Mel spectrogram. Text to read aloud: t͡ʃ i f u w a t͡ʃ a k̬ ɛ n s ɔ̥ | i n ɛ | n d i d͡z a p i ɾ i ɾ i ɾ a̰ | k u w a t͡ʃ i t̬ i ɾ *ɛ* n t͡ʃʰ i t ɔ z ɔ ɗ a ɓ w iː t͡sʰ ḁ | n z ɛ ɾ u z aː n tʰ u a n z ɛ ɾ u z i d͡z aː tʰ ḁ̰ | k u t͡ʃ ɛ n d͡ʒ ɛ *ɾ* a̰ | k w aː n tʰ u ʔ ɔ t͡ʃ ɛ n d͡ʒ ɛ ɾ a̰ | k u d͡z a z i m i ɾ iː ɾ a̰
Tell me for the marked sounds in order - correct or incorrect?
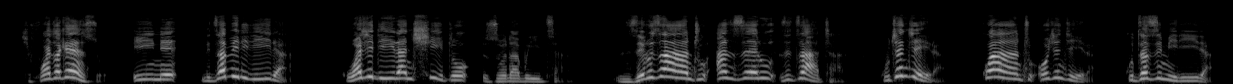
incorrect: a, correct

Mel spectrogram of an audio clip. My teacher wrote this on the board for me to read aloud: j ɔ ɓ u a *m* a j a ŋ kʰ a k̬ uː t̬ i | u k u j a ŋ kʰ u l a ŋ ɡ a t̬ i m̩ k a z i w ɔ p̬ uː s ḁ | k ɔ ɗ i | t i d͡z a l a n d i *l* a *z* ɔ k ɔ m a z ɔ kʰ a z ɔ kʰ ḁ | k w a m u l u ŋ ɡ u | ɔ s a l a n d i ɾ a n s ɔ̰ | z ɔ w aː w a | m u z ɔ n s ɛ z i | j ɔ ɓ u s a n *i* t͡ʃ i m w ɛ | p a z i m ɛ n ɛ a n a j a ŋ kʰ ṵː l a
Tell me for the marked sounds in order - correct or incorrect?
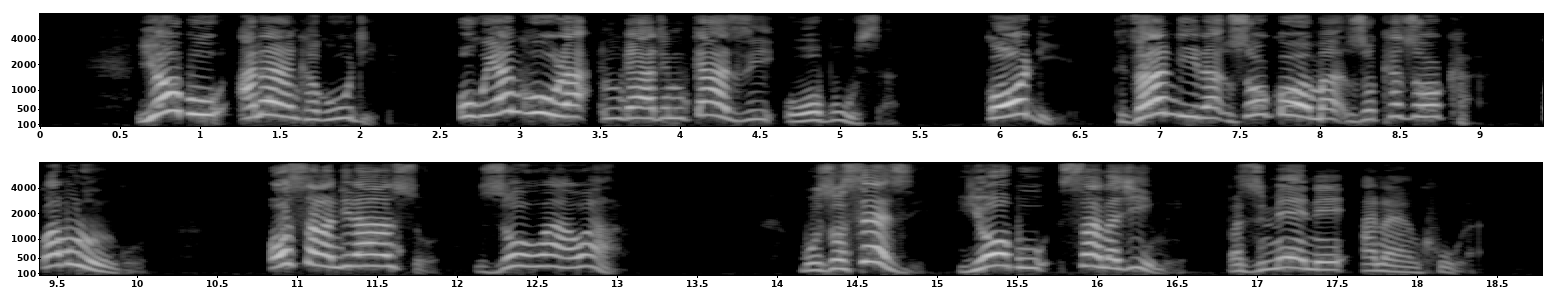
incorrect: n, incorrect: ɾ, correct, incorrect: a

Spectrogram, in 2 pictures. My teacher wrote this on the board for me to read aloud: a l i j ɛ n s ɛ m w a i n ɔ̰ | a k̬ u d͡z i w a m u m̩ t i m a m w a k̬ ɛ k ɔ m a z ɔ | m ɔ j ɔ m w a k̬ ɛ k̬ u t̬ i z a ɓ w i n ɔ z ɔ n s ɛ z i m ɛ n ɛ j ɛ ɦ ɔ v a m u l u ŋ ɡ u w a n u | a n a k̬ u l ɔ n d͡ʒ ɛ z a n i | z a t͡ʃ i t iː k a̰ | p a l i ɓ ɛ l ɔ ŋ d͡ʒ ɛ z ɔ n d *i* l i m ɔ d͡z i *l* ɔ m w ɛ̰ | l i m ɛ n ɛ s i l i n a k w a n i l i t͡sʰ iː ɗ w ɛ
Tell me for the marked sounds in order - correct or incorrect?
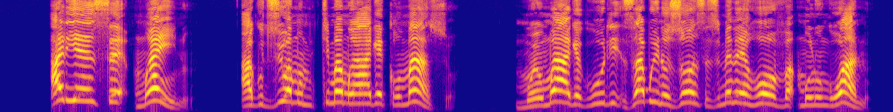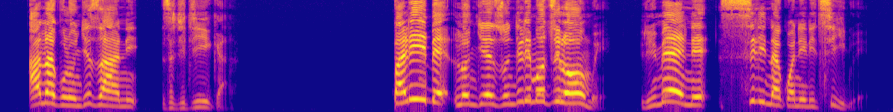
correct, correct

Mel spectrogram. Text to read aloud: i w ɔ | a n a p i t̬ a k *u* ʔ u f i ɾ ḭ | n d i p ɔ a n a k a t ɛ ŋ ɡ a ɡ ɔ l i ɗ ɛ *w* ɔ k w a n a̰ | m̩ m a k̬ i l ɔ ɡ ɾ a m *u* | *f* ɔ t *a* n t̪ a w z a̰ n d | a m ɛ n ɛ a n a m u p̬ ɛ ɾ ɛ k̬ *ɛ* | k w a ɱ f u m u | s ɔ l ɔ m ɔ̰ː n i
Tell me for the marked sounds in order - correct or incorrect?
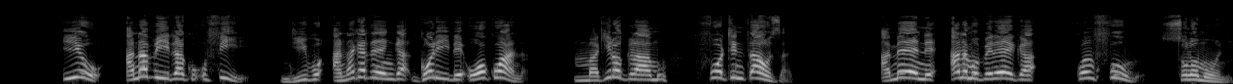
correct, correct, correct, correct, incorrect: i, incorrect: a

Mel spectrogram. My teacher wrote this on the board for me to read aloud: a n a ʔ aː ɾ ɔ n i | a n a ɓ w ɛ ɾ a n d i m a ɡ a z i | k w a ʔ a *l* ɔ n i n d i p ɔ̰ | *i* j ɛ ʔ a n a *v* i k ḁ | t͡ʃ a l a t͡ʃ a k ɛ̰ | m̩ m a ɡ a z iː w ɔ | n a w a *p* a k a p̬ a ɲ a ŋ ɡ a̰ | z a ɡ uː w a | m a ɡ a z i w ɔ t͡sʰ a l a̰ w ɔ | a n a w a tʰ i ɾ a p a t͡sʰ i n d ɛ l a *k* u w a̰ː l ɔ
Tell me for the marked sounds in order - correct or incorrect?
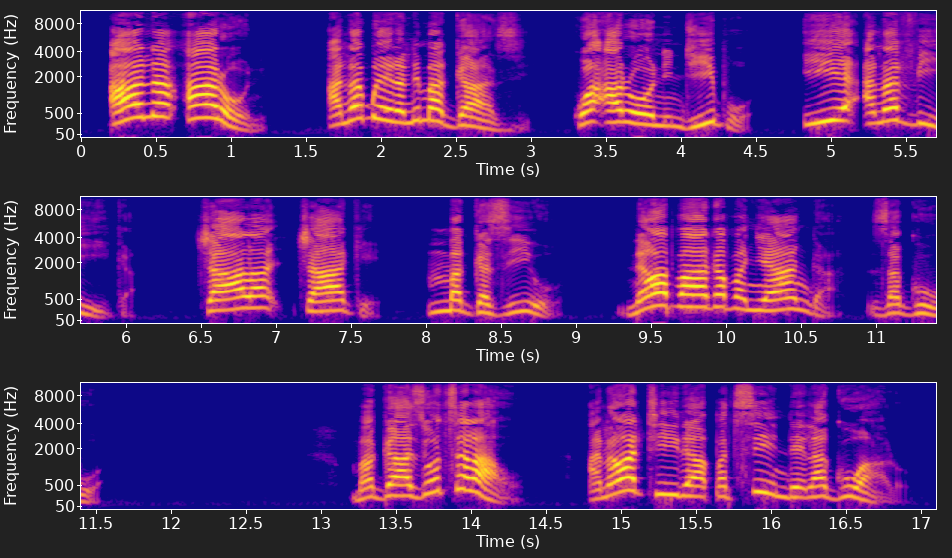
incorrect: ɾ, correct, correct, correct, incorrect: ɡ

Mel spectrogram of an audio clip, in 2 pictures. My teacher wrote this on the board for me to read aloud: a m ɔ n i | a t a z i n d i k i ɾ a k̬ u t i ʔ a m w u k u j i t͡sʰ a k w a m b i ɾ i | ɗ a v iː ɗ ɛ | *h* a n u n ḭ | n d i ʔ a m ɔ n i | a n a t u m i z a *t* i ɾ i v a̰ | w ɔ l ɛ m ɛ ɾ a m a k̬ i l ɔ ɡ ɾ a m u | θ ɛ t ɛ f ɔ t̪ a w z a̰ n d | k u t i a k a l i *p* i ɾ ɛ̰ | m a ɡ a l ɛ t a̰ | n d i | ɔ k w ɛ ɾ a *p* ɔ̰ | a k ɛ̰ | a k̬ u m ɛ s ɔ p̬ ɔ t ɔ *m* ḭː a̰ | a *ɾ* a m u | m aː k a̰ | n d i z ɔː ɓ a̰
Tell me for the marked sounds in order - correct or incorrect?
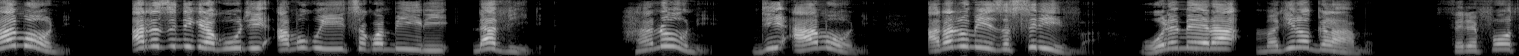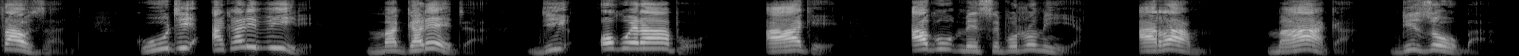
correct, incorrect: s, correct, correct, correct, correct

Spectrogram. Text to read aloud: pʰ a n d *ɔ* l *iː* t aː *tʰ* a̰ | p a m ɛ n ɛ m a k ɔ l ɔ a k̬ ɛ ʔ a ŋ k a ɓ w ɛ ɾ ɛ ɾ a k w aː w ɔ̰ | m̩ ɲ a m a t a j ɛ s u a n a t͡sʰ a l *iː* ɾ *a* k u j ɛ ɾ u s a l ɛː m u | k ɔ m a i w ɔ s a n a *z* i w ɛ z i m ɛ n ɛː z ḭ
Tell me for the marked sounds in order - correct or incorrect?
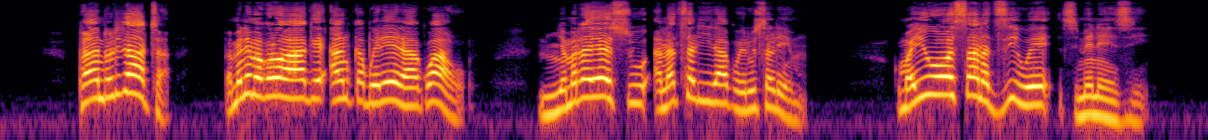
correct, incorrect: i, correct, incorrect: i, correct, incorrect: d͡z

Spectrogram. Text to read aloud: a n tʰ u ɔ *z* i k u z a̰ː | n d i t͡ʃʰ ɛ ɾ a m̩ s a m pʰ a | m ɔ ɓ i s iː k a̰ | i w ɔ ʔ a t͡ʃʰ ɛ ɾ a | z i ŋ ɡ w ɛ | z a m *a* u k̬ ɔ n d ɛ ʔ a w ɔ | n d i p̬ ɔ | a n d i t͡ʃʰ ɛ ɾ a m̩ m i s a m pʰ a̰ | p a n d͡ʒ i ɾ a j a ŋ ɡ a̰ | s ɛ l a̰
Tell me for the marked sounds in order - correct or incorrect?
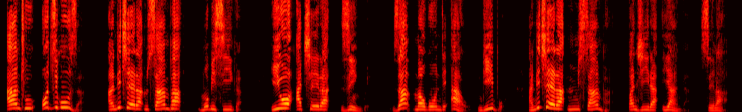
incorrect: d͡z, correct

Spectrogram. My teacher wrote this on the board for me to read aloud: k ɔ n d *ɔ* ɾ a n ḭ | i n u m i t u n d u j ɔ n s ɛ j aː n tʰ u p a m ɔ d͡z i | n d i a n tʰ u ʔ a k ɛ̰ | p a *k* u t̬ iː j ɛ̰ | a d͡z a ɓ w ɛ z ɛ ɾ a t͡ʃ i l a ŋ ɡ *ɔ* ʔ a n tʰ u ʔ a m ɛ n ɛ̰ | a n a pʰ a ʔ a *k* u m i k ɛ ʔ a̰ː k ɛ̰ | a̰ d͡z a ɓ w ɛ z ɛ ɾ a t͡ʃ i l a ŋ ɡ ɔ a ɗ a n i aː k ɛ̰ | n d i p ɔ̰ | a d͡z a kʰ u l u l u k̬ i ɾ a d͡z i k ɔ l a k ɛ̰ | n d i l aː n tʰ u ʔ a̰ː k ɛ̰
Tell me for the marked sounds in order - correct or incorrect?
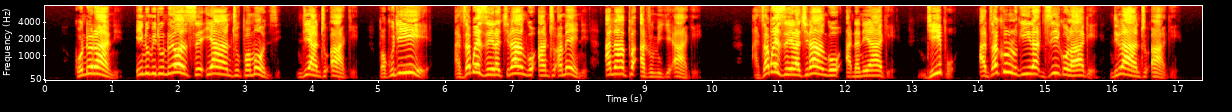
correct, correct, correct, incorrect: t

